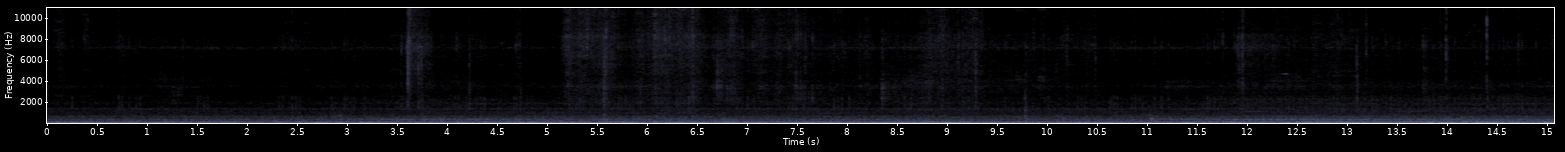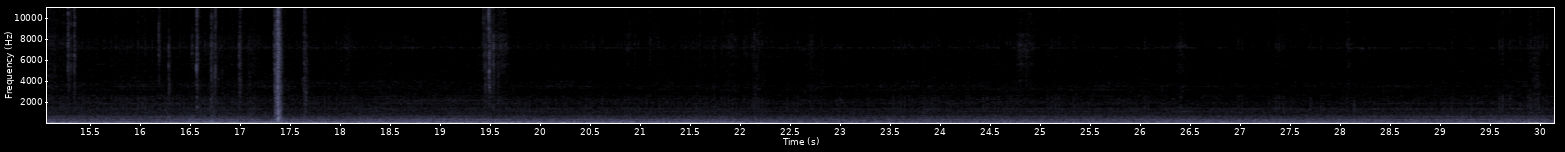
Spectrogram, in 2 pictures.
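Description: Inside a moving car's cabin: a steady low rumble of engine and road noise while driving slowly through town, with a single sharp click a little past halfway.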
